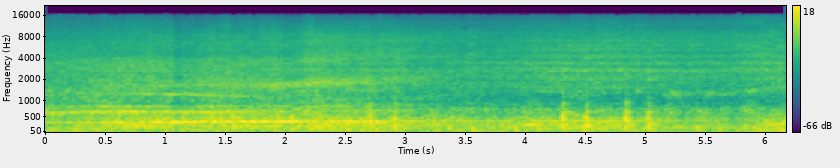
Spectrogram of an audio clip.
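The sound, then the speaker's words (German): Trains pass through a busy, heavily used railway junction on lines heading toward the main station. A continuous loud rumble carries a rhythmic clickety-clack of wheels over the track joints, with no voices. “Also ich meine, und hier sind jetzt schon binnen weniger Minuten drei Züge allein schon Richtung Hauptbahnhof gefahren.”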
